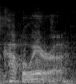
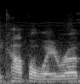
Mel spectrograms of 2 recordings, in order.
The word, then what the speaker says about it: capoeira: that's pronounced a couple capoeira capoeira yeah I always thought it was capillera or something similar more similar to that but it's technically cap away rub because it's Brazilian it's Portuguese you call that a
